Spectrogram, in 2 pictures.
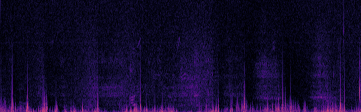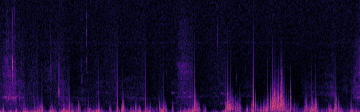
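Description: Wind buffeting the camera microphone in uneven gusts, a rumbling noise that rises and falls throughout, with a stronger surge near the end.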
